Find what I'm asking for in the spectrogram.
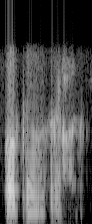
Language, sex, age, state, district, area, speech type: Tamil, male, 18-30, Tamil Nadu, Erode, rural, conversation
